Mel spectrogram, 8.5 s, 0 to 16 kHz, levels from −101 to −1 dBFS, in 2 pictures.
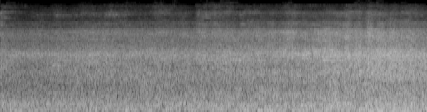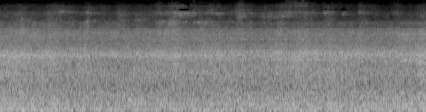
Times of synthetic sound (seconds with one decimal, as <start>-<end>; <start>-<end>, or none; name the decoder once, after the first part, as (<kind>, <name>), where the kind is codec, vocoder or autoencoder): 2.6-3.5 (codec, DAC)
